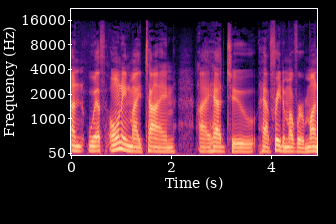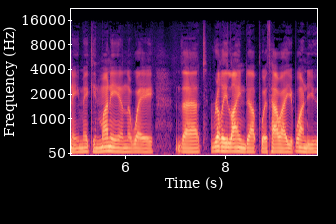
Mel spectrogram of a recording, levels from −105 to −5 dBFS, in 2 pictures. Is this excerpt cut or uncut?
uncut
